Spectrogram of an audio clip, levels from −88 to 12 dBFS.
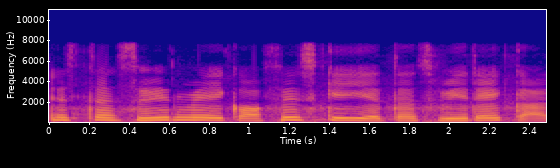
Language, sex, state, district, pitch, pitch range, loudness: Hindi, female, Bihar, Saharsa, 225 Hz, 195-240 Hz, -17 LUFS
